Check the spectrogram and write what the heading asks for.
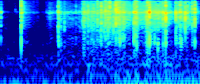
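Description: Small clear plastic bags of diamond painting drills crinkling as they are handled, with a sharp click just after the start.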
